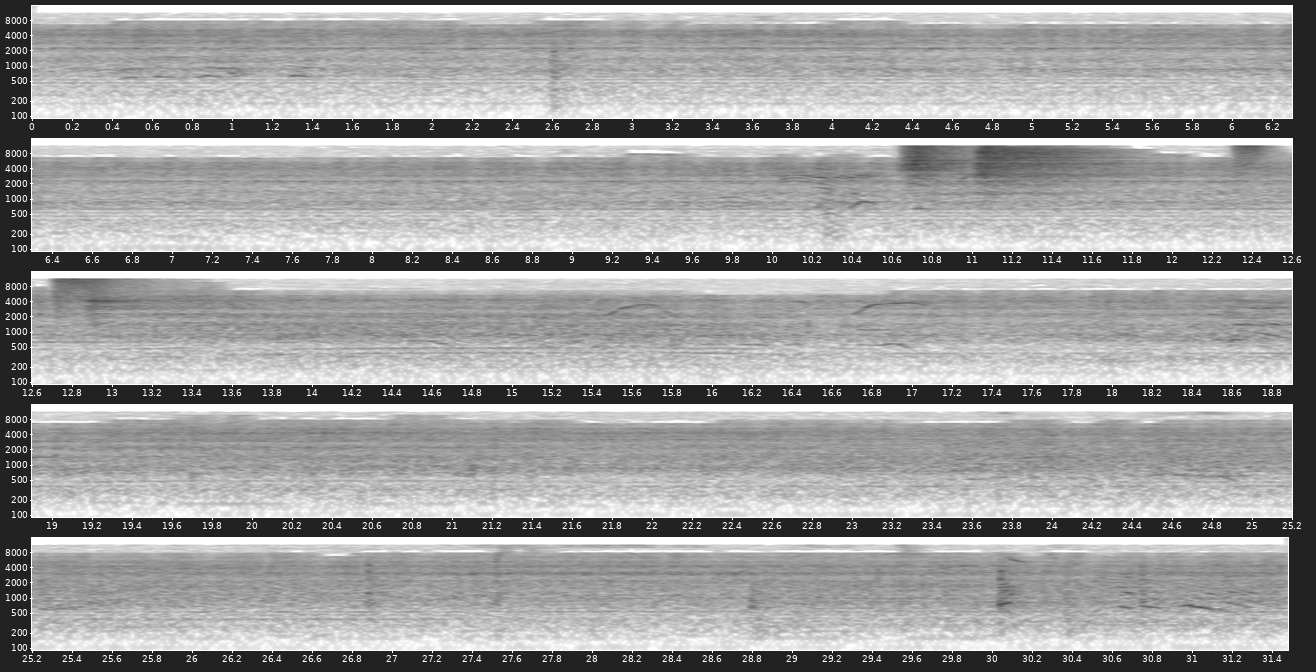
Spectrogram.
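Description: Heavy diesel engine of a mobile crane running steadily under load as it hoists a steel footbridge off a lorry trailer. About eleven to thirteen seconds in come three short hisses of released air.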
